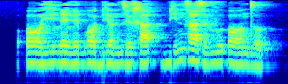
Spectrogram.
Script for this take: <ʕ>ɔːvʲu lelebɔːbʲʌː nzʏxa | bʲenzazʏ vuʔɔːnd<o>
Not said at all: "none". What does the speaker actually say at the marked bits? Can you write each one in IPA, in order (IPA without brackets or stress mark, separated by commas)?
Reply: ʔ, o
